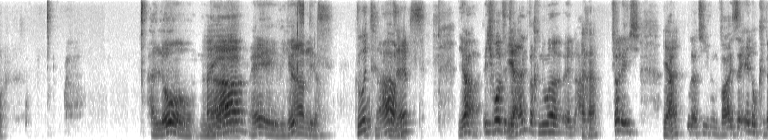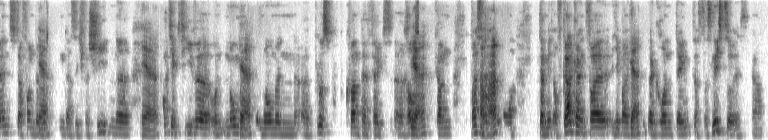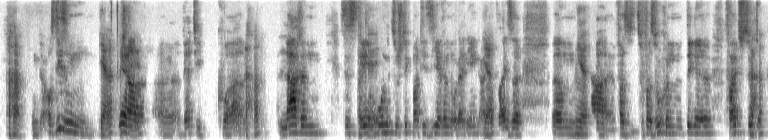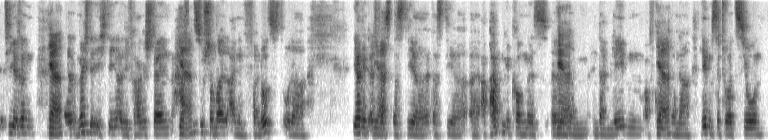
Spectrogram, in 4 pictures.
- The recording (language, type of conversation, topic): German, unstructured, Wie hat ein Verlust in deinem Leben deine Sichtweise verändert?
- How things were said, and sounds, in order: unintelligible speech; other background noise; static; background speech; unintelligible speech; distorted speech; unintelligible speech; "vertikularen" said as "vertikuarlaren"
